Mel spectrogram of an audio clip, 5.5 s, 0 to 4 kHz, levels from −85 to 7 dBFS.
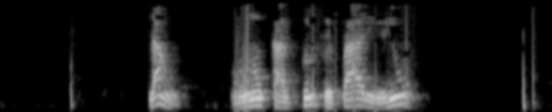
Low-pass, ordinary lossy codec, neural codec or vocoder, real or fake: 3.6 kHz; MP3, 16 kbps; none; real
